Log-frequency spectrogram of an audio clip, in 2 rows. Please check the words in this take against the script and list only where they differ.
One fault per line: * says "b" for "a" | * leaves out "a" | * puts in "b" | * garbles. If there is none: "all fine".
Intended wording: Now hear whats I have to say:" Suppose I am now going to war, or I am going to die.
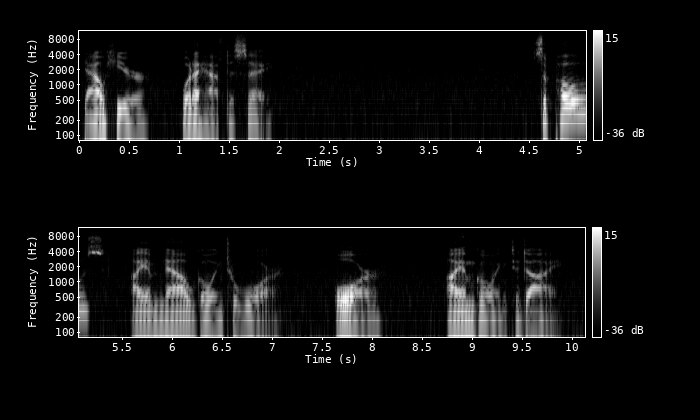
* says "what" for "whats"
